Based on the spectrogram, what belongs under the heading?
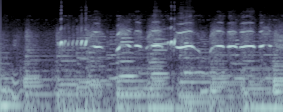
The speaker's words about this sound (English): love to whistle, 'cause it makes me merry, makes me feel so very.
